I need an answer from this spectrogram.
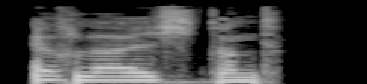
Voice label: "erleichternd", German; adjectives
